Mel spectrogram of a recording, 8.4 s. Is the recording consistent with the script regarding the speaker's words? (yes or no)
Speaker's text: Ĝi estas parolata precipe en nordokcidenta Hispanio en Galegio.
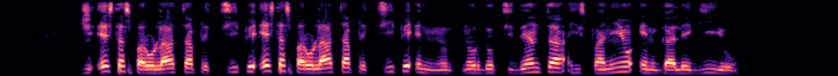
no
